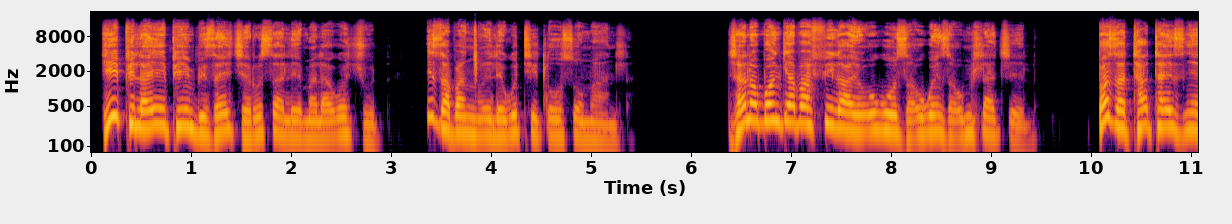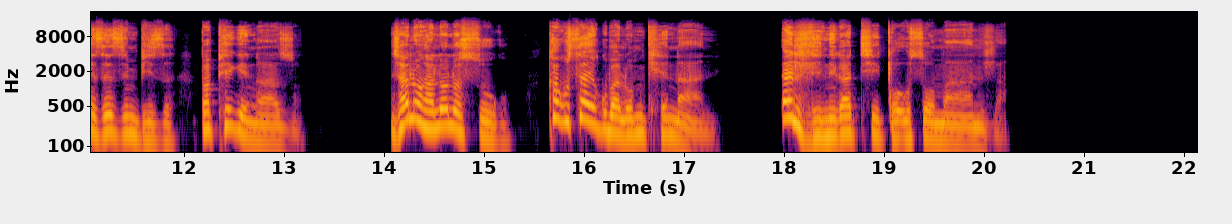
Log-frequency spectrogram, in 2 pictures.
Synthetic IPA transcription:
jipʰilajipʰiːmbʱizaɛd̥ʒ̥ʱeɾusalɛmalaɣod̥ʒ̥ʱud̥ʱa | izaβaŋ͡ǀʱɛlɛuɣutʰiǁɔusɔmaːnd͡ɮʱa | nd͡ʒʱalɔβɔŋkʼɛaβafiɣajɔuɣuzauɣwɛnd͡zʱaum̩ɬat͡ʃʼɛːlɔ | βazatʰatʰaiziɲɛzezimbʱiza | βapʰɛɣɛŋaːzɔ | nd͡ʒʱalɔŋalɔlosuɣu | ɣaɣusajiɣuβalom̩kʰɛna̰ːni | end͡ɮʱiniɣatʰiǁɔusɔmaːnd͡ɮʱa̰

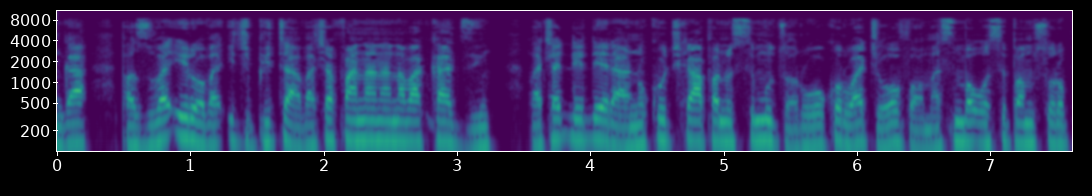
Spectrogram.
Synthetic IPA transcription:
pazuʋaʔiɾo̞ʋaʔid͡ʒipitaʋat͡ʃafanananaʋakaːd͡zi | ʋat͡ʃaɗe̞ɗe̞ɾano̞kut͡ʃkapano̞simud͡zwaɾuo̞ko̞rwad͡ʒe̞ɦo̞vʱawamasimbao̞se̞pamusoɾop

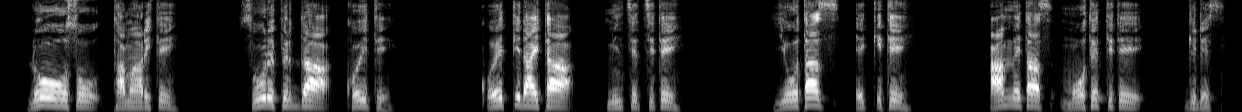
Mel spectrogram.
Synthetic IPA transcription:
lɔʔoːsɔt̪ɐmaːɾɪt̪e | suːɾɛpɪɾd̪aːkʰɔjt̪ḛ | kʼɔjɛt̪ːɪd̪ɐjt̪a | mɪnt͡sːɛt͡sːɪt̪e | joːt̪asɛkʼːɪt̪e | ʔɐmːɛt̪ɐsmo̞ːt̪ɛt̪ːɪt̪ɛ | ɡɪd̪ɛs

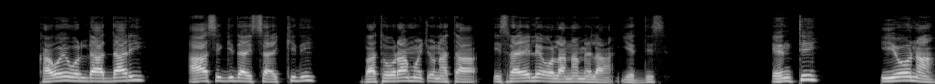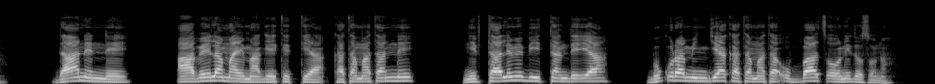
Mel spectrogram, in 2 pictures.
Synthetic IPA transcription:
kɐwɔjwɔld̪aːd̪ːaːɾɪ | ʔaːsɪɡɪd̪ɐjsːɐɛkːɪd̪ɪ | bɐt̪o̞ːɾaːmɔt͡ʃʼɔnɐt̪aɪsɾaːʔeːlɛɔlɐnɐmɛlɐjɛd̪ːɪs | ʔɛnt̪ːɪ | ʔɪjo̞ːna | d̪aːnɛnːɛ | ʔaːbe̞ːlɐmɐjmaɡe̞ːt̪ɛt̪ːɪjaːkɐt̪ɐmɐt̪ɐnːɛ | nɪbt̪aːlɛmɛbiːt̪ːɐnd̪ɛʔɪjaː | bʊkʼʊɾɐmɪɲd͡ʒɪjakɐt̪ɐmɐt̪ɐʔʊ̰bːaːt͡sʼo̞ːnɪd̪ɔsɔnɐ̰

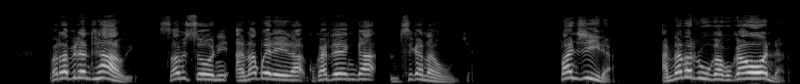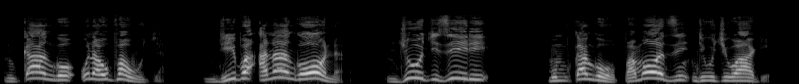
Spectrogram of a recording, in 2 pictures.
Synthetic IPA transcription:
patapitantʰawḭ | sam̩sɔniʔanaɓwɛɾɛɾakukatɛŋɡam̩sikanaṵːt͡ʃa | pand͡ʒiɾa̰ | anapatukakukaɔna̰ | m̩kaŋɡɔunaupʰauːt͡ʃa̰ | ndip̬ɔʔanaŋɡɔːna̰ | nd͡ʒut͡ʃiziɾi | mum̩kaŋɡɔpamɔd͡zindiut͡ʃiwaːkɛ̰

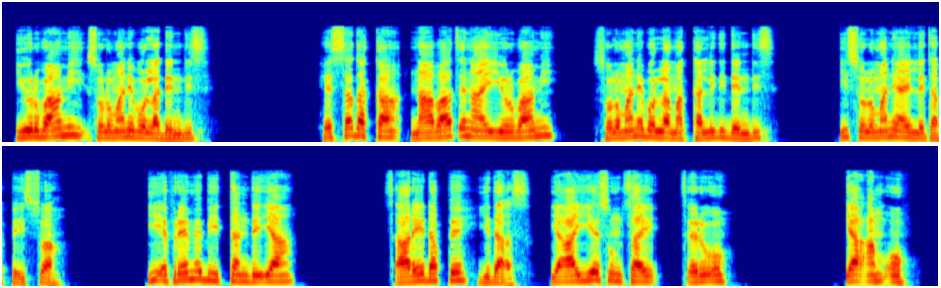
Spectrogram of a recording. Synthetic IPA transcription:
jʊɾbaːmɪsɔlɔmɐnɛbɔlːɐd̪ɛnd̪ɪs | hɛsːɐd̪ɐkːɐnaːbaːt͡sʼɛnɐɐjjʊɾbaːmɪ | sɔlɔmɐnɛbɔlːɐmɐkːɐlːɪd̪ɪd̪ɛnd̪ɪs | ʔɪsɔlɔmɐnɛɐjlːɛt̪ɐpːɛɪsːʊaː | ʔɪɛfɾe̞ːmɛbiːt̪ːɐnd̪ɛʔɪjaː | t͡sʼaːɾeːd̪ɐpːɛjɪd̪ɐ̰ːs | ʔjɐːjːesʊnt͡sːɐj | t͡sʼɛɾʊʔɔ | ʔjaʔɐmʔɔ

